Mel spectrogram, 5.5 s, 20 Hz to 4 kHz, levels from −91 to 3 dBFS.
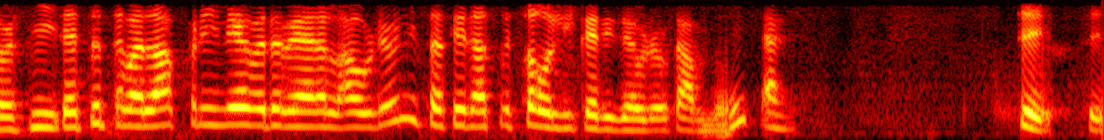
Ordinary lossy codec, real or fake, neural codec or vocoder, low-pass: none; fake; codec, 16 kHz, 0.8 kbps, ZipCodec; 3.6 kHz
